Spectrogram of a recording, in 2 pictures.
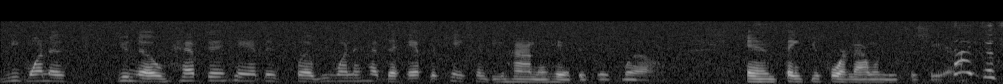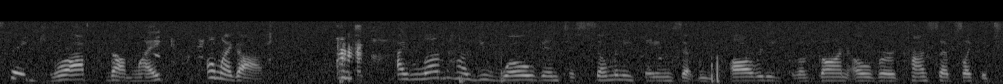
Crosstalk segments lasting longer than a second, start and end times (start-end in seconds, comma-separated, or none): none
